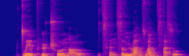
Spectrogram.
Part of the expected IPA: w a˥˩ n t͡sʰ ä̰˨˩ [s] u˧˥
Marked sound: correct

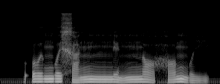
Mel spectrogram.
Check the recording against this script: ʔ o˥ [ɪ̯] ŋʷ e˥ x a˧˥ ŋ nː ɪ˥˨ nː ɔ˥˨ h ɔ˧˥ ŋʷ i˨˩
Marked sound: correct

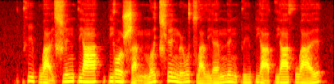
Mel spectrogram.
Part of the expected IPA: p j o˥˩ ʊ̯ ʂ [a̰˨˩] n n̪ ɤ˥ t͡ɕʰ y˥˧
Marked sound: correct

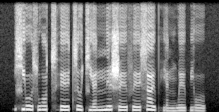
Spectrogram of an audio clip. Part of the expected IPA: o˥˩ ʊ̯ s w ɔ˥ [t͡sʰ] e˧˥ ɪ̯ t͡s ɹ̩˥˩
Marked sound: correct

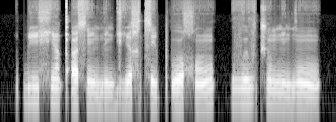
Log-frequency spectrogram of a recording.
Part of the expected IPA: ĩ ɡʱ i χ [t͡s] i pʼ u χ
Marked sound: correct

